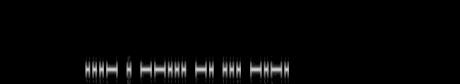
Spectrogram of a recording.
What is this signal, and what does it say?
Morse code, heard as a keyed tone, about 36 wpm, 700 Hz. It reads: VE7NSC
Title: DXCC-100 Call Signs - 6 Characters - 35wpm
